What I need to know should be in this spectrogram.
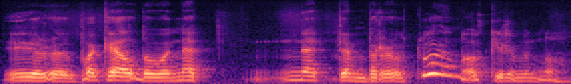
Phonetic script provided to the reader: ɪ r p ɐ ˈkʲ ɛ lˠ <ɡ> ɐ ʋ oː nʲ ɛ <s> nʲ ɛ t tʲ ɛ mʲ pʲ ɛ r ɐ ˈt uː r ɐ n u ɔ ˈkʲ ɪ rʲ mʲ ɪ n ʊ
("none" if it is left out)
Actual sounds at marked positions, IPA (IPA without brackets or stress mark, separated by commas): d, t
